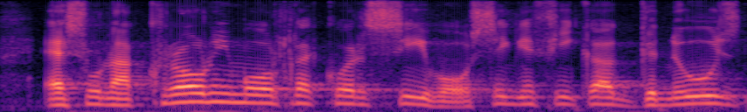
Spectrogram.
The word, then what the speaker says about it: GNU: Es un acrónimo recursivo, significa GNU's not Unix. Pero, y en inglés se pronuncia GNU, pero en castellano me han dicho que para ustedes es más fácil pronunciarlo como new, como si comenzara por ñ.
